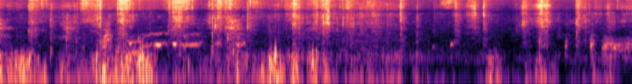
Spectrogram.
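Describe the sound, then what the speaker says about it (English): A mother hen and other chickens cluck near and far in irregular bursts, loudest in a few close flurries, with soft rustling and patter between them. "Look at you, pretty mother hen."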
